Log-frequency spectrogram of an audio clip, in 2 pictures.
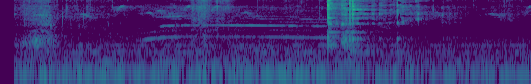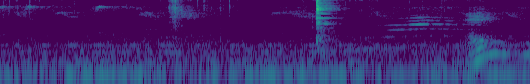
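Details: Two hungry cats, a tabby and a black one, being given food. Short, thin tonal meow near the start and a brief rising meow at the end, over a steady low hum, with clinks of dishes and cutlery.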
